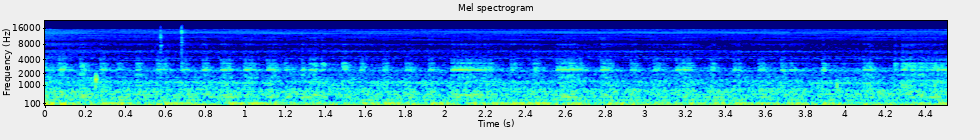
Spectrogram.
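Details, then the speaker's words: Telstar desktop, probably late 1990s, running Windows 98: quiet rapid chirpy ticking in a regular pitched pattern under low hum during boot; normal hard drive head seeks. "That hard drive is making music."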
